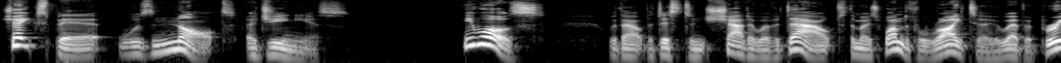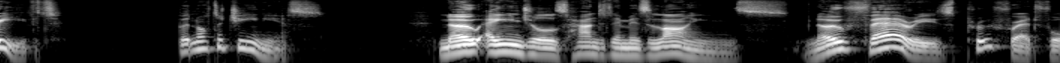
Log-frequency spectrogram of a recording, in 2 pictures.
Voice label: Audiobook Non Fiction

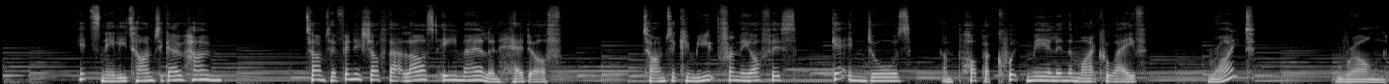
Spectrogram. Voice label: Commercial

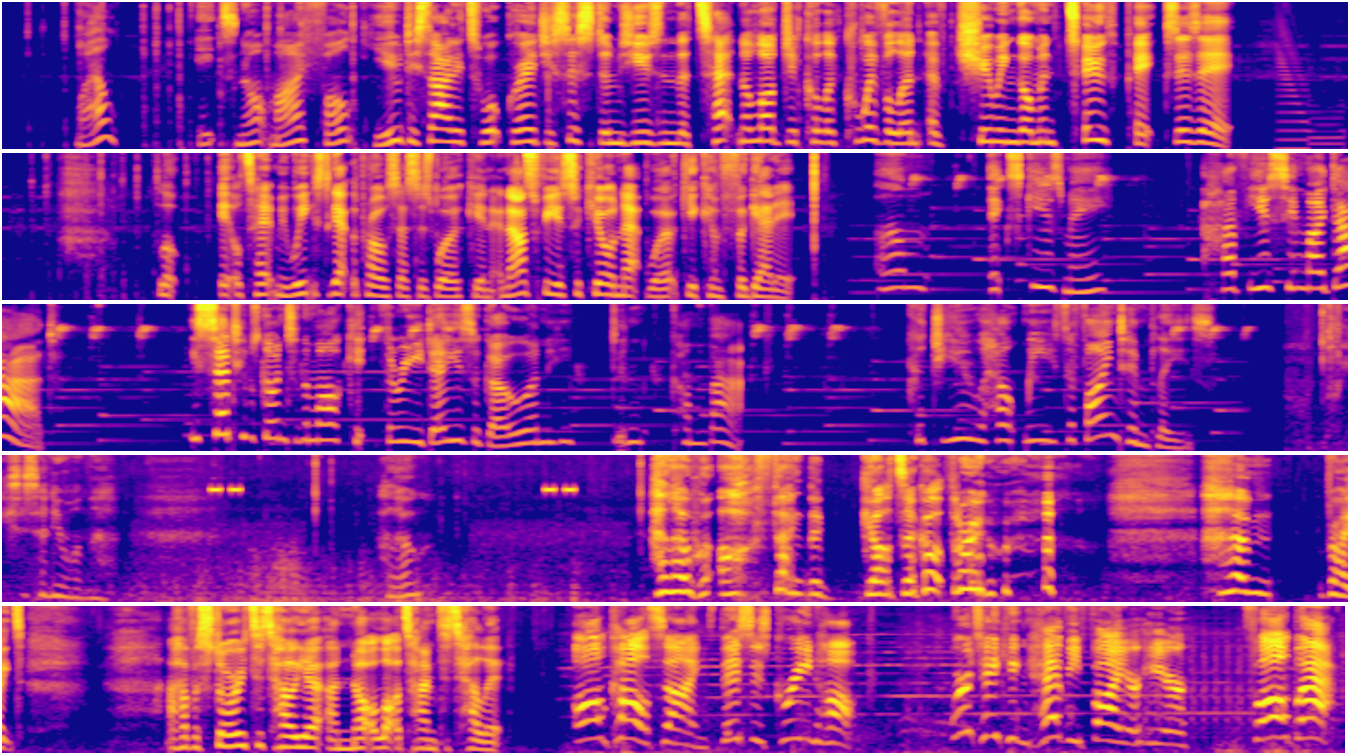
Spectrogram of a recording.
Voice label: Gaming, female

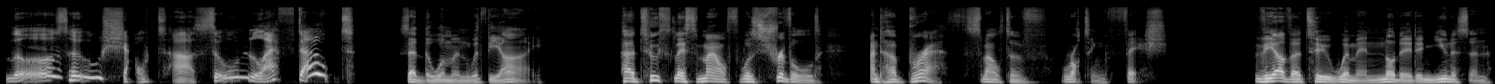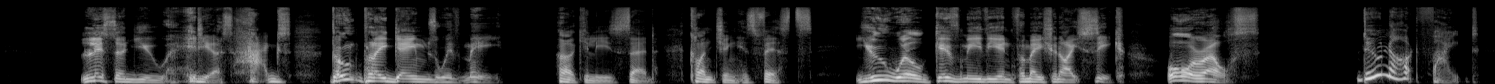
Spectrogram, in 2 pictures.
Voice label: Audiobook

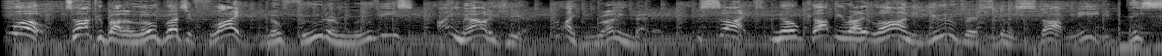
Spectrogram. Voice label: Animation

